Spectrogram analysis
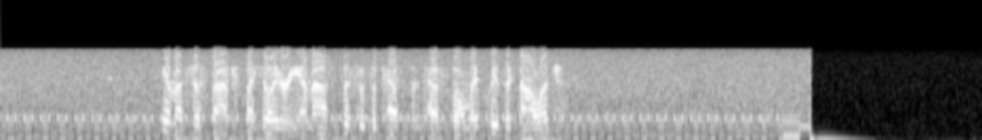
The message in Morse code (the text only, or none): none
